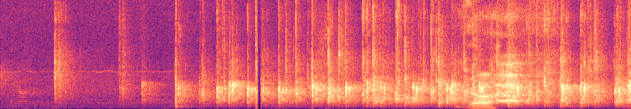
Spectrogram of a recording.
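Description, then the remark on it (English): An audience claps, starting with a few scattered claps and swelling into steady, dense applause, with a voice letting out a rising whoop partway through. The clapping follows a Bible reading, applauding the word of God. “Now, there should be something a lot more for that one, because bring it up.”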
